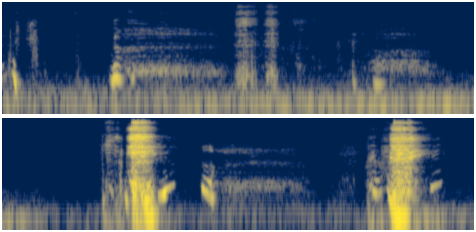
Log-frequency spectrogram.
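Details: Person stuffed up all day with nasal congestion, recorded in a closet with thuds: snuffly, wet nasal snorts, a stifled sneeze, then two forceful sneezes; sneezing.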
